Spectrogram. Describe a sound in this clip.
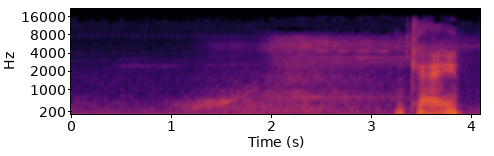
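A magical burst whooshes and shimmers.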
